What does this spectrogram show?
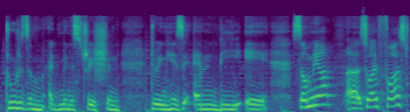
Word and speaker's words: Soumya: are a lot of people who cannot even pronounce my name, even if I tell them it's Soumya like 10 times.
